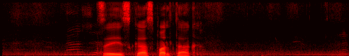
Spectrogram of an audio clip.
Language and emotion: Russian, neutral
